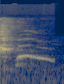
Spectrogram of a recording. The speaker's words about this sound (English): Bless you.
